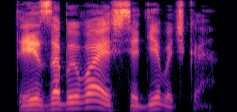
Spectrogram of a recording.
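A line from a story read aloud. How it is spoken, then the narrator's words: Cold imperious address. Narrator (Russian): Холодно обратился поддельный император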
